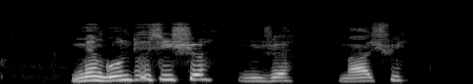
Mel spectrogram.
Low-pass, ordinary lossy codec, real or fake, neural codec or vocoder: 7.2 kHz; Opus, 64 kbps; real; none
